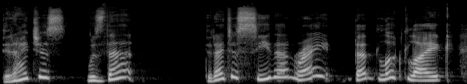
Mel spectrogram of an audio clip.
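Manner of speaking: retelling a jaw-drop moment, pitch climbing high; stunned double take. Retold or imitated. Retelling to cohost spotting an actor, high incredulous surprise. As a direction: voice shooting way up in disbelief. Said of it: "where I was like".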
